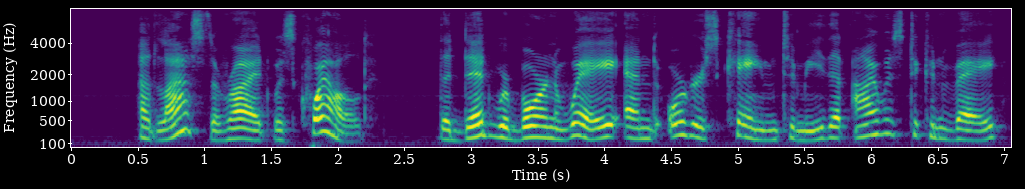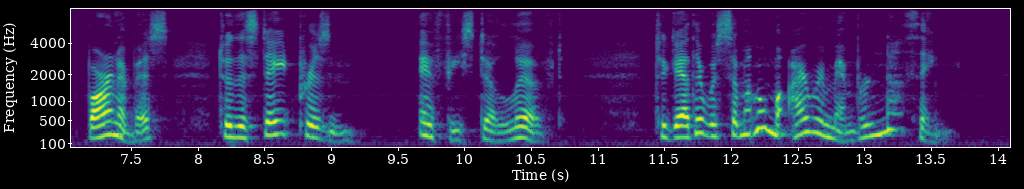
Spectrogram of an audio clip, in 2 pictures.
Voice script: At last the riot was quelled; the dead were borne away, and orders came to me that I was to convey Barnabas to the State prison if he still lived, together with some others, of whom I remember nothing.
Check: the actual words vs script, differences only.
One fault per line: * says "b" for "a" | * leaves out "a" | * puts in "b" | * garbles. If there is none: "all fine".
* leaves out "others of"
